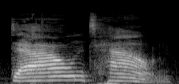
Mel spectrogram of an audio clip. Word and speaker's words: downtown: You have to make believe the vowel begins with the a sound, as in hat.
